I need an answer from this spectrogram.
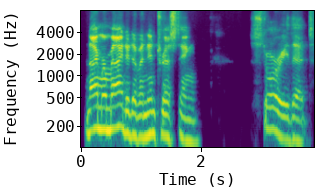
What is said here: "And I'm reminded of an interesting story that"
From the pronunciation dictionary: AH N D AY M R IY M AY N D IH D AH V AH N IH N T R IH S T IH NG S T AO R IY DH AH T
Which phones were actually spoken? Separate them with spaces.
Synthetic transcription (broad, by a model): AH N AY M R IY M AY N D IH D AH V AH N IH N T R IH S T IH NG S T AO R IY DH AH T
